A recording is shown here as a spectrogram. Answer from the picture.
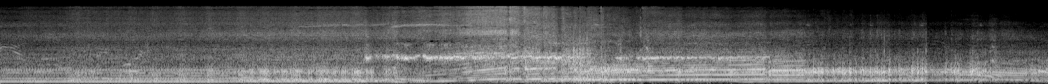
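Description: Two turbocharged street-race cars, an AWD Eagle Talon and an H22-engined turbo Honda Civic EG, idling side by side. About three and a half seconds in they rev and launch hard from a standing start, with tires squealing as they pull away.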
